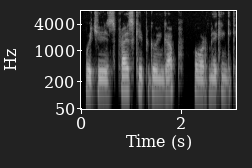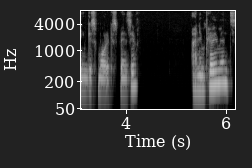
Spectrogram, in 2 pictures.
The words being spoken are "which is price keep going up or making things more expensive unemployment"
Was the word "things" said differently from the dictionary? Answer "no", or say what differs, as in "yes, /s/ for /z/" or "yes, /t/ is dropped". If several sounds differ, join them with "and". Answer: yes, /t/ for /θ/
